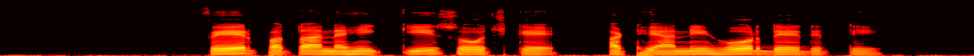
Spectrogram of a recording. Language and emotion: Punjabi, neutral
